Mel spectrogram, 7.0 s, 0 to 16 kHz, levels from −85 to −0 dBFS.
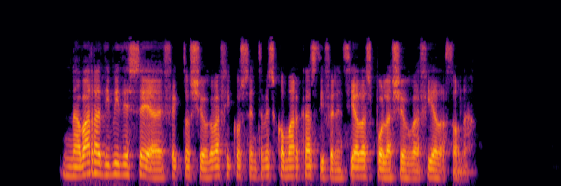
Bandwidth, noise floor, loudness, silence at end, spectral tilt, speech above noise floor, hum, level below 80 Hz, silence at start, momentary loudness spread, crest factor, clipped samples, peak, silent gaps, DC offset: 8.2 kHz; -83 dBFS; -19 LUFS; 1.1 s; -3.5 dB/octave; 64 dB; none; -62 dBFS; 0.8 s; 9 LU; 20 dB; under 0.1%; -2 dBFS; none; under 0.1%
